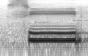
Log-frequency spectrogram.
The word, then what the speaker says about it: س: طا، اسی طرح ثا، سین، صاد۔ اب کیا ہے، تا کو نرم، سین کو سیٹی کی آواز والا، اور صاد کو موٹا۔ اب یہ تینوں کے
